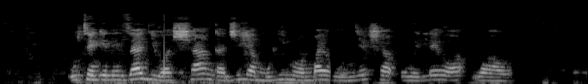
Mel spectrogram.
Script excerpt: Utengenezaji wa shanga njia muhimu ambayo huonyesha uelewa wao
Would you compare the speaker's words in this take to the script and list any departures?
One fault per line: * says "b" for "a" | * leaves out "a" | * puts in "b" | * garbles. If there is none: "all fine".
all fine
